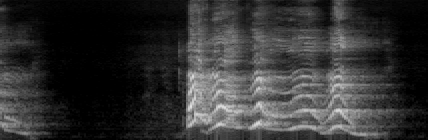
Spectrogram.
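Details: A Siberian Husky dog gives a short falling tail of sound, then a two-second howl after a pause. The howl wobbles up and down in pitch, with talking-like bends and strong harmonics.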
